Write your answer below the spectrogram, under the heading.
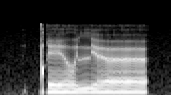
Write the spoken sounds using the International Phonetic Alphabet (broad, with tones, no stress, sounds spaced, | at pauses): ǃ e˩ o̯ lʲ œ˩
